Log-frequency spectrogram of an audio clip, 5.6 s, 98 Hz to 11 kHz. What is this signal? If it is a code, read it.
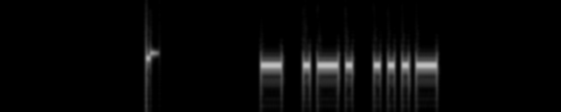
Morse code, heard as a keyed tone, about 17 wpm, 700 Hz. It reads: TRV
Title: USA Call Sign Postfixes - 3 Letters 17wpm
